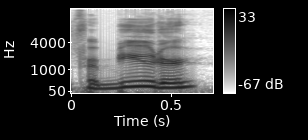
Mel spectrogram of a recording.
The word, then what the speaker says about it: Febueder: Next up, there's a band called Fabuter, which is a terrible name, but I like their sound. The band name is spelled F-E-B-U-E-D-E-R, and according to the Facebook page, it's pronounced like Bermuda with an F.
